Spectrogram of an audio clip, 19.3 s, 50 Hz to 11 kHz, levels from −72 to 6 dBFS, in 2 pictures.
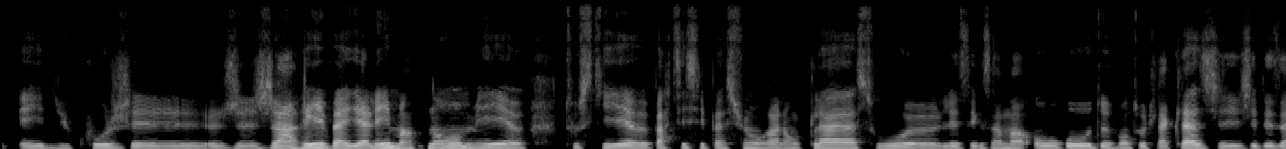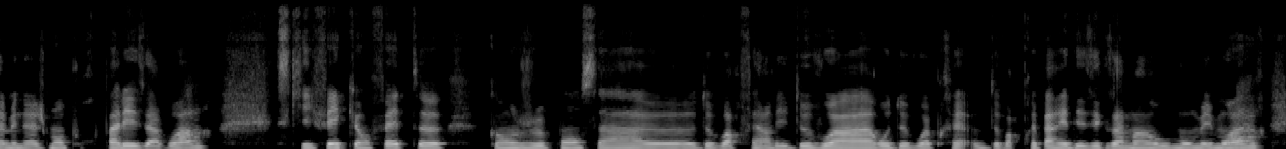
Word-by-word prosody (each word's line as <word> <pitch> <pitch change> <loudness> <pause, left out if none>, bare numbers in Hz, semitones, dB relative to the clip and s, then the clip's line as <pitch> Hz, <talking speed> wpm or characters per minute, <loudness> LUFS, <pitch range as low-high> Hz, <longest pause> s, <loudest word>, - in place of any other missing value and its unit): et 175 0 -3
du 165 0 -11
coup 205 +4 -1
j'ai 165 -2 -4
j 160 -1 -6
j'arrive 180 +7 +4
à 175 - +6
y 170 0 +4
aller 195 +9 +6
maintenant 220 +4 +2
mais, 215 0 +2
heu, 170 -2 0 0.3
tout 185 - -9
ce 180 - -7
qui 190 +1 -1
est, 205 - +5
heu, 175 -2 0
participation 185 0 -4
orale 165 -1 -2
en 165 0 -6
classe 200 +2 +1
ou 185 0 -1
heu, 165 -1 +1
les 170 +1 -4
examens 170 0 -3
oraux 185 +2 +2
devant 170 -1 -3
toute 180 0 -6
la 160 - -1
classe, 205 +2 +3
j'ai 165 -1 -3
j'ai 165 +1 -5
des 165 +1 -2
aménagements 175 +3 -2
pour - - -25
pas 195 -1 +4
les 175 -2 +3
avoir. 200 - -1 0.5
Ce - - -7
qui 195 -1 -3
fait 245 +5 +3
qu'en 190 -7 -1
fait, 220 +5 -1
heu, 180 -3 +4 0.3
quand 190 0 -1
je 185 0 0
pense 195 +3 -2
à, 180 -1 -1
heu, 170 0 +1
devoir 165 -1 -2
faire 165 -3 -4
les 160 0 -4
devoirs 185 +2 +3
ou 170 - +2
devoir 170 0 -1
pré 175 -3 -5
devoir 165 -2 -6
préparer 175 -2 +1
des 165 -1 -1
examens 165 +1 0
ou 165 0 -1
mon 165 0 -1
mémoire, 185 +10 0
175 Hz, 195 wpm, -23 LUFS, 165-190 Hz, 0.5 s, à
